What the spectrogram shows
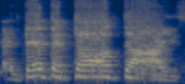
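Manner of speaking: character voice, very high-pitched and loud, shouted. Walking past a puppet show, mocking its puppeteer: Breck's voice. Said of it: "in an excellent recreation of Breck's voice".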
